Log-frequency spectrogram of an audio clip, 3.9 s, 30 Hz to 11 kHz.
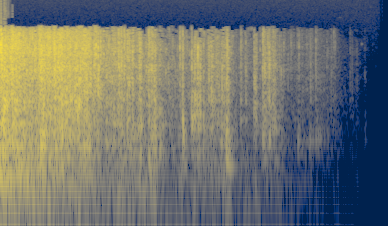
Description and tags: GIANT ICE CRUSH - REMIX OF 94655
I took two of the 'crushes', layered them and added a lot of Haas effect stereo expansion. Then I dropped the pitch of the result down by two octaves (one quarter of the speed of the original). Finally I made the initial attack louder to create a greater sense of impact. All processing was carried out in Cool Edit Pro.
